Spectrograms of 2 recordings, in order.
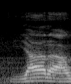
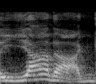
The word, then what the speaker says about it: yada: As a matter of fact, the word in the scripture that we're going to focus on, the word K-N-E-W, knew, or know, K-N-O-W, is the Hebrew word yada. Yada, Y-A-D-A. I can spell that. Yada. Not yada, but yada.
